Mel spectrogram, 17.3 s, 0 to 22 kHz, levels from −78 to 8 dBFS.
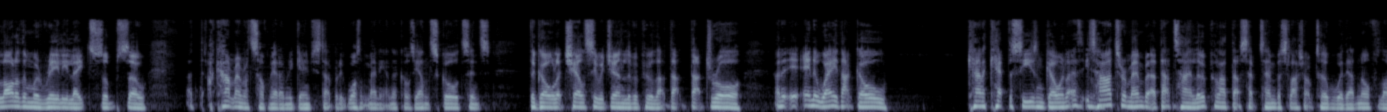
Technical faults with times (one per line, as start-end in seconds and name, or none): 0.00-17.35 low-delay AAC compression
4.56 dropped samples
